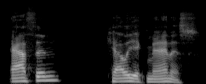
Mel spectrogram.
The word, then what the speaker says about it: Athan Kaliakmanis: Athan Kaliakmanis. You like that one? I know that pronunciation because my brothers asked me 100 times.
